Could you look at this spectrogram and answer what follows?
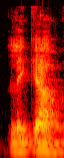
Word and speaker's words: legal: You've got some interesting situations where an A next to an L at the end, or even actually at the beginning or the middle, is pronounced au. Like this is pronounced quintao, legal.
